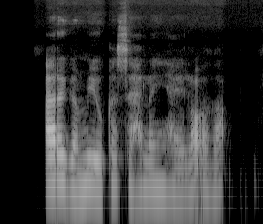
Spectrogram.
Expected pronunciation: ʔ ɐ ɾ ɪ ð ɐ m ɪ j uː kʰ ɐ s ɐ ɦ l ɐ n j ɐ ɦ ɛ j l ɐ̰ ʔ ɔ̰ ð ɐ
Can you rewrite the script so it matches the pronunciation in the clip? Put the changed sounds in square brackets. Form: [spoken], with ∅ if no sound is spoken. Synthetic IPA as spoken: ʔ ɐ ɾ ɪ [ɣ] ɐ m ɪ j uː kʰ ɐ s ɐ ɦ l ɐ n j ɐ ɦ ɛ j l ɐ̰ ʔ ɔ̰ ð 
